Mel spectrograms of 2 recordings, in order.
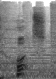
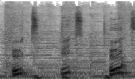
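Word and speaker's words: Hütte: don't pronounce this correctly, it's Hut, H with a H-U with an umlaut, double T-E. Is it Hut? Do you reckon Hut? Hoot. Yeah, we'll say Hoot. Bar Hoot Christmas Village at Golden Square.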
